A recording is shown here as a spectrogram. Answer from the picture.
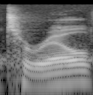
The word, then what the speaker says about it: Tirrell: My name is spelled Terrell, T-I-R-R-E-L-L, Payton, P-A-Y-T-O-N.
